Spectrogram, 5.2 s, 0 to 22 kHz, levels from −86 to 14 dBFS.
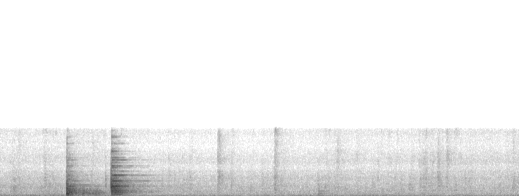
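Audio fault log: throughout, wrong sample rate: the audio plays at a little over a third of its proper speed (0.363x) and is pitched down by about 17.6 semitones, nearly an octave and a half. Speed and pitch fall together by the same ratio, so the samples are being clocked out more slowly than they were captured, with no rate conversion. The ratio fits material recorded at 44.1 kHz being played back at 16 kHz. Everything sounds sluggish, dark and stretched out.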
